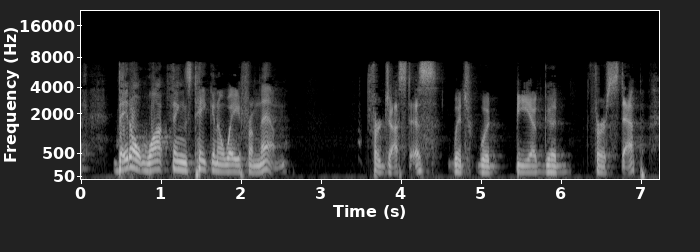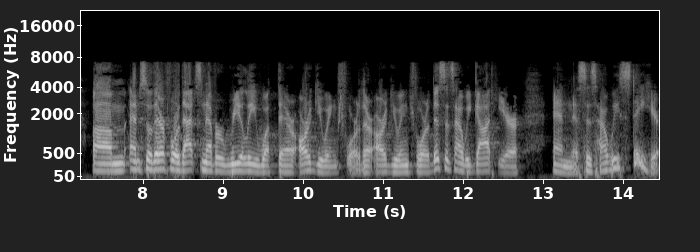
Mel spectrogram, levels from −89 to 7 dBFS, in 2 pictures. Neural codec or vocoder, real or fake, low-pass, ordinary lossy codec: none; real; 7.2 kHz; MP3, 48 kbps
